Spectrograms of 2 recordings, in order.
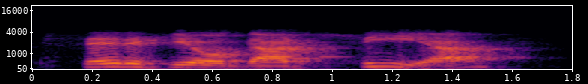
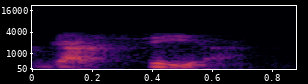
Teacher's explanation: the CI is pronounced like a th in English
